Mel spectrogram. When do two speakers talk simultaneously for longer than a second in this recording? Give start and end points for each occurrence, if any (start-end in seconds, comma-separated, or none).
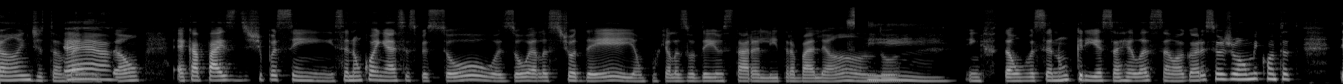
none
